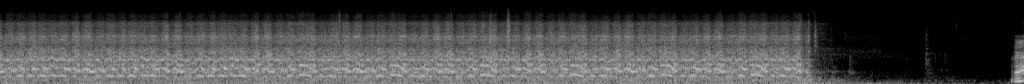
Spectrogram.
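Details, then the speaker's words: 1972 Chevrolet C20 pickup stored over 20 years, primed with lawnmower gas and choke closed: slow steady cranking about three turns a second for eight seconds, never fires; cranks, no start, owner suspects lifters bled down losing compression. "sometimes when they sit this long the lifters bleed down and you lose compression um we'll let that starter rest a little bit"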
